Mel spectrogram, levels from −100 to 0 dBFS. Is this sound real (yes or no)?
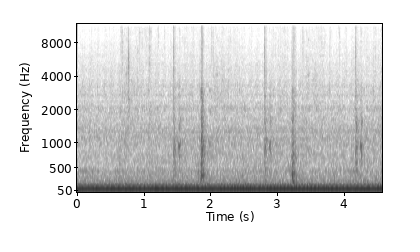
yes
